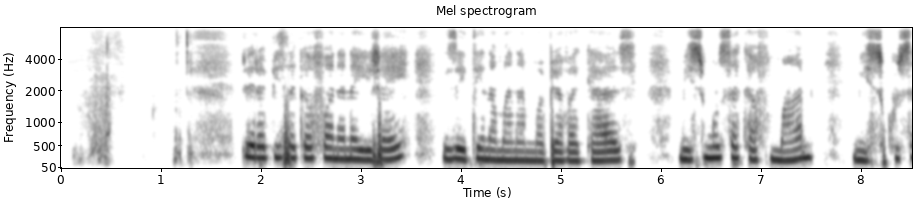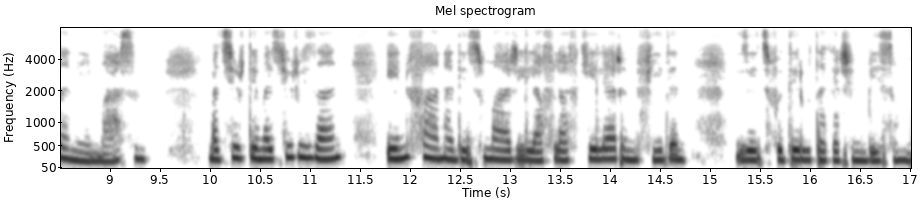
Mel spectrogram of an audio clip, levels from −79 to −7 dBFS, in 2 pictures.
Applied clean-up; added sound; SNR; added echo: none; none; none; none.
